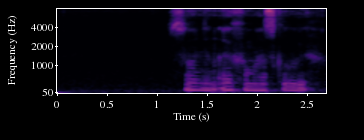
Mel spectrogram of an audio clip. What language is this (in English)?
Russian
